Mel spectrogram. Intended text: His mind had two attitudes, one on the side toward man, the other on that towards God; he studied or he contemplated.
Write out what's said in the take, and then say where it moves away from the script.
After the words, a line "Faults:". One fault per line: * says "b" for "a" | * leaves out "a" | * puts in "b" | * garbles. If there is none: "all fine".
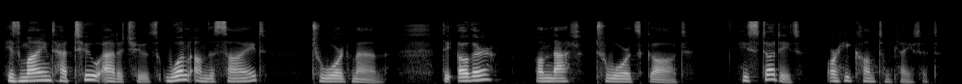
His mind had two attitudes, one on the side toward man, the other on that towards God; he studied or he contemplated.
Faults:
all fine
